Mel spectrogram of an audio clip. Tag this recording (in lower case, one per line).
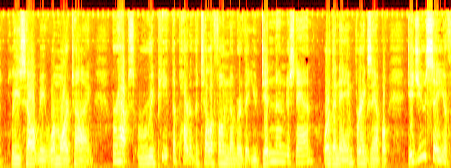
speech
